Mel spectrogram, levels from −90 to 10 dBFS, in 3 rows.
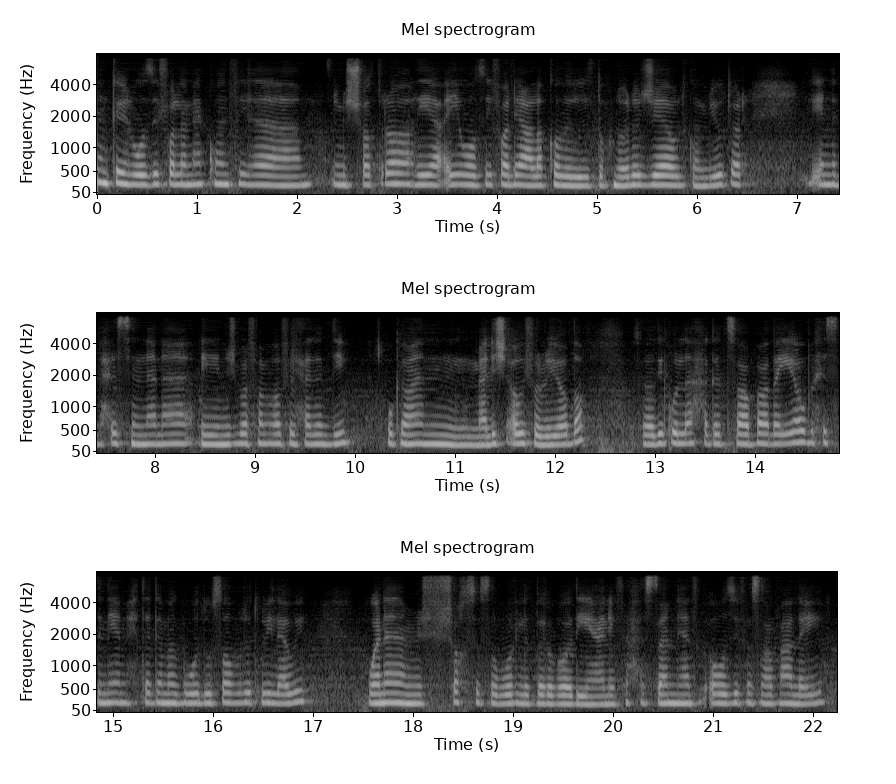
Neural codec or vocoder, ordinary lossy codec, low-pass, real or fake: codec, 16 kHz, 0.7 kbps, FocalCodec; AAC, 48 kbps; 7.2 kHz; fake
